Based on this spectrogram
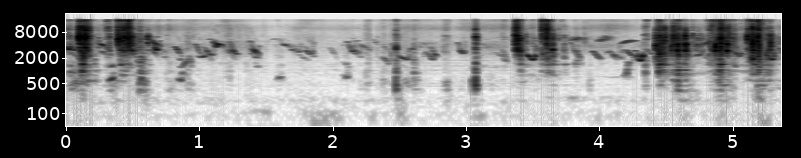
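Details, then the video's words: Francolin chicks with family members: rapid, thin, downward-slurred peeps pour out in a busy stream, broken by loud rustling bursts at the start and end. "baby teetar with family,pheasant baby voice"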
